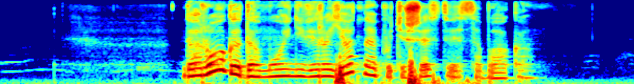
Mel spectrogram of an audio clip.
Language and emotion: Russian, sad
